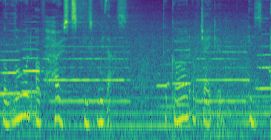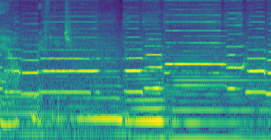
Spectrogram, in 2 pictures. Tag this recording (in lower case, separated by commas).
music, speech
